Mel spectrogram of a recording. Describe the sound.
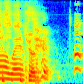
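A voice speaks for about a second, then after a short pause a rubber chicken toy lets out one loud, sudden, high-pitched squeak when squeezed.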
